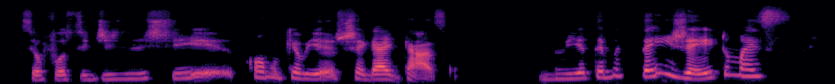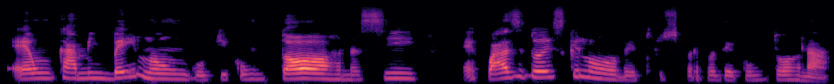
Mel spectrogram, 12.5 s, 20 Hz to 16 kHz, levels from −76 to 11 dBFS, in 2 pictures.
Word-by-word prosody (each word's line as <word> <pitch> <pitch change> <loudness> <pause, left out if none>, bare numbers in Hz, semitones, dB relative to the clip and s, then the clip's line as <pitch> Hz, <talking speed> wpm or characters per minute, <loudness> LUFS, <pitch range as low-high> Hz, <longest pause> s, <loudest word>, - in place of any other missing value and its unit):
se - - -10
eu 155 - -5
fosse 160 0 -8
desistir 200 - -7
como 235 0 -6
que 210 0 -5
eu 190 - -6
ia 180 - -3
chegar 175 -3 +2
em 175 - -8
casa? - - -1 0.6
Não 180 +2 -17
ia 200 +2 -4
ter 235 - -4
ma 285 - -11
tem 290 +7 0
jeito, 210 - +1
mas 280 -2 -2 0.6
é 190 +1 +3
um 205 +1 -5
caminho 210 -2 -1
bem 225 +7 0
longo 180 - -4
que 170 - -13
contorna, 185 -1 +7
assim, 200 +3 -9 0.3
é - - -7
quase 270 - +2
2 240 +1 +1
quilômetros 195 - -6
pra - - -15
poder 155 -1 -11
contornar. 155 -3 -6
195 Hz, 160 wpm, -24 LUFS, 175-225 Hz, 0.6 s, contorna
